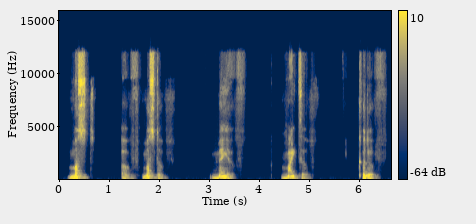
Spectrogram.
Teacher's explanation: have becomes very weak we don't say it strongly it's weak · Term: the schwa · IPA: /əv/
